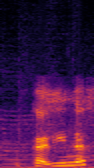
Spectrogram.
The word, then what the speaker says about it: Karina: O sea, Karina me gusta porque en Japón Karina se pronuncia Karina. No como en Estados Unidos, que es como Karina.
